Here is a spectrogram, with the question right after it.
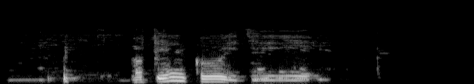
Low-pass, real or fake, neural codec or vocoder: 5.4 kHz; real; none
